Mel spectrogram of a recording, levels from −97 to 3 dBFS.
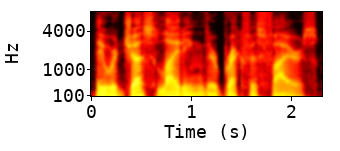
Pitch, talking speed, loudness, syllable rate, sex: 95 Hz, 180 wpm, -20 LUFS, 5.0 syllables/s, male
